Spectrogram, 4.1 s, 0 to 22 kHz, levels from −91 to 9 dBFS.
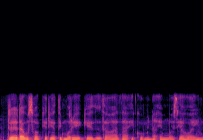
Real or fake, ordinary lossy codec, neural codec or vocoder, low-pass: real; none; none; 7.2 kHz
